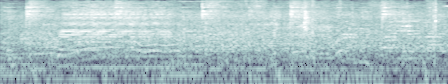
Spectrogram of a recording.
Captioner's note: bus horn honking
